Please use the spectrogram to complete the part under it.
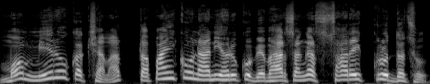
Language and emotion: Nepali, angry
